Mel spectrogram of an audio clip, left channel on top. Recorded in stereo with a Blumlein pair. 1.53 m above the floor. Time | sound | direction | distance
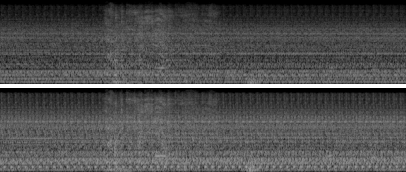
0.0 | an engine running | 25° right | 1.5 m
1.0 | tearing paper | 25° right | 8 m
